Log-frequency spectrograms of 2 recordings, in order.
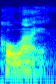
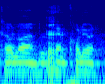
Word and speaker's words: Colion: tried to kill me it's pronounced colon they start calling me colion okay colon that's how it's pronounced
